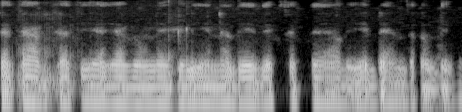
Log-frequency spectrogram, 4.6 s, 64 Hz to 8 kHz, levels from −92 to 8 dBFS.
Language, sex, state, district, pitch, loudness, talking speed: Hindi, male, Bihar, Araria, 95 Hz, -17 LUFS, 115 wpm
